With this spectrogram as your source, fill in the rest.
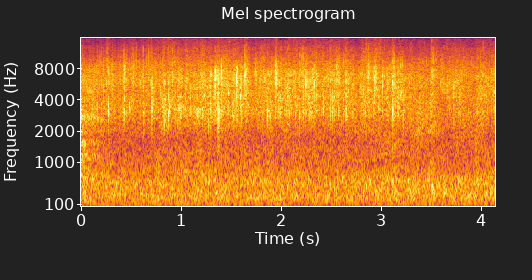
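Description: Heavy rain pours down at a large train station, a dense, steady hiss of drops drumming on surfaces from under cover, constant and loud with no pauses.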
